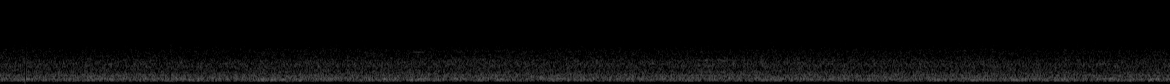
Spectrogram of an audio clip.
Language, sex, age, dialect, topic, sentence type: Maithili, female, 36-40, Bajjika, banking, statement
